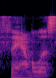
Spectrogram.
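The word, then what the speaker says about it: Chthamalus: And then the small ones are called thamus. The ch is is silent.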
